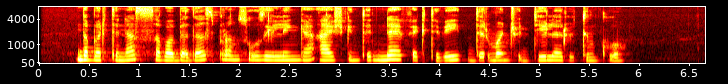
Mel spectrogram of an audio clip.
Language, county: Lithuanian, Telšiai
